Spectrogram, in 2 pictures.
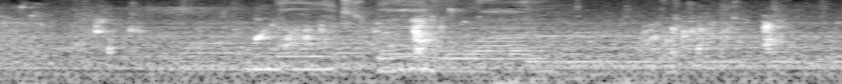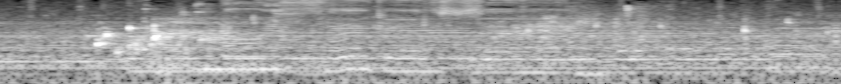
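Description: A makeup eraser cloth dipped into a bowl of water, with soft irregular drips and small splashes falling back into the water, quiet and close.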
